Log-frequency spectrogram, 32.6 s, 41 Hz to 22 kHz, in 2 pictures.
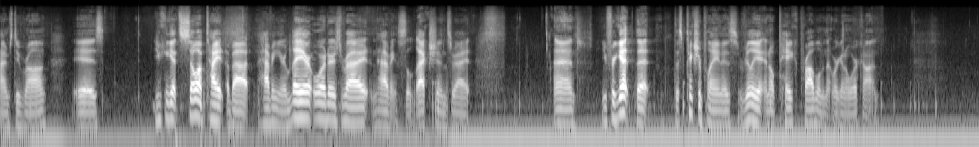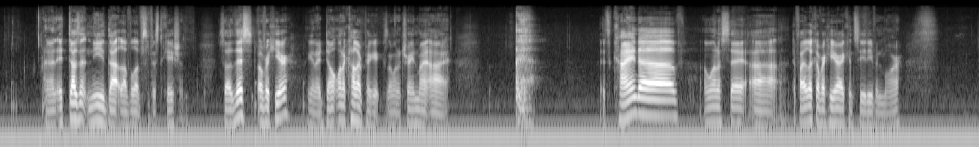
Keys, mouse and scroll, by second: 8.2 click, 8.8 click, 9.6 click, 11.6 click, 11.8 click, 12.1 click, 16.3 click, 17.2 click, 18.2 click, 18.8 click, 19.0 click, 23.9 click, 25.0 click, 25.8 click, 26.6 click, 29.9 click.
